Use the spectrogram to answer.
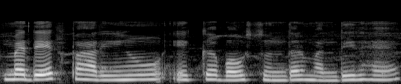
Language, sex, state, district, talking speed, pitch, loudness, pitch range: Hindi, female, Bihar, Katihar, 150 wpm, 215 Hz, -16 LUFS, 205-230 Hz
